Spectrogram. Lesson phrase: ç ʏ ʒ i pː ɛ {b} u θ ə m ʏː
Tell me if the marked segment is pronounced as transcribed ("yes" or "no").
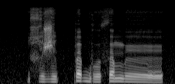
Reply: yes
